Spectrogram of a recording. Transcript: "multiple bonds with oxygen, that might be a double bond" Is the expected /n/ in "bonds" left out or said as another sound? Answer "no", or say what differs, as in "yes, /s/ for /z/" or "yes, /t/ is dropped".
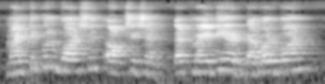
yes, /n/ is dropped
